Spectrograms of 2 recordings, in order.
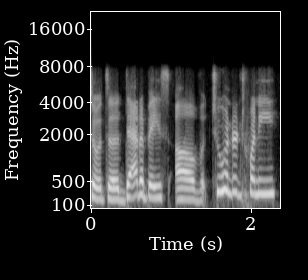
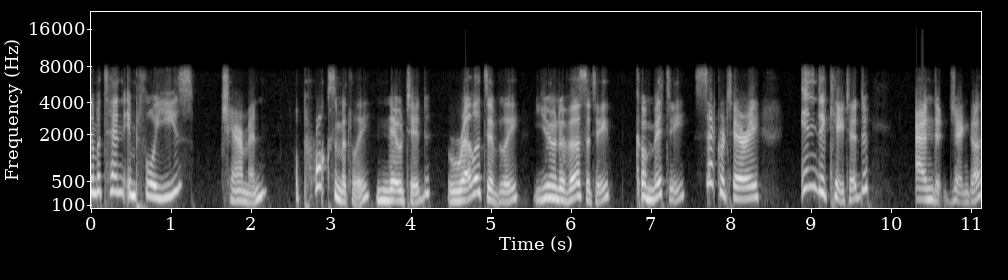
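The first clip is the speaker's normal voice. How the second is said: thickest, exaggerated put-on British accent. Counting down a list for listeners, in an exaggerated british accent. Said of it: "in the most British of accents that I can pull off".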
